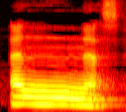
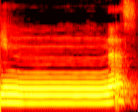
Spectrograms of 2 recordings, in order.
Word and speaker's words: النَّاسِ: Again, hold the noon. مَلِكِ النَّاسِ. Hold, then let go.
